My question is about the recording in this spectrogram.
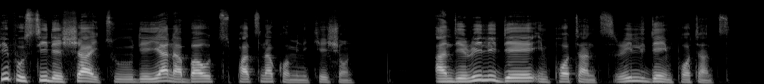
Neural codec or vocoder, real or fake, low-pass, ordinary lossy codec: none; real; 14.4 kHz; none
